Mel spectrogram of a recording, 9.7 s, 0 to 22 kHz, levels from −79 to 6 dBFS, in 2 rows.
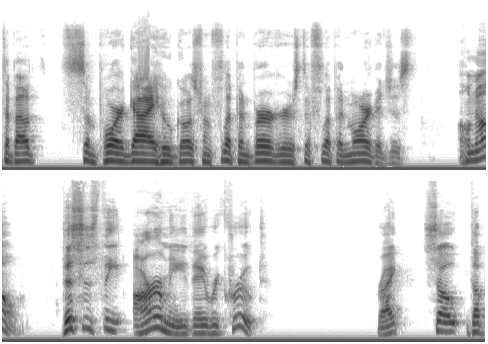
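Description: Speech runs for the whole clip with no audible defect, yet the waveform sits off centre from start to finish: a DC offset of about -26 dBFS. The constant shift wastes headroom, bringing clipping closer on peaks, and appears as steady energy at 0 Hz.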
